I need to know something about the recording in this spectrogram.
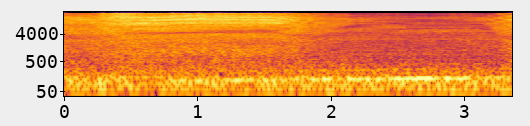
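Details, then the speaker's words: Pool filter air relief valve knob opened near the pump: a steady airy hiss swells and eases as trapped air bleeds out. It is left open until the water level is heard going down. Air relief valve hiss. "gonna hear hissing coming out of it you can open it up almost all the way without coming out and you're just gonna leave it there and it's gonna keep doing this little hissing thing"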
